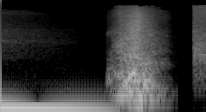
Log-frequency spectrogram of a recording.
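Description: End of a channel intro sting: a deep bass tone fades out, then a short whoosh sound effect comes about a second in.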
